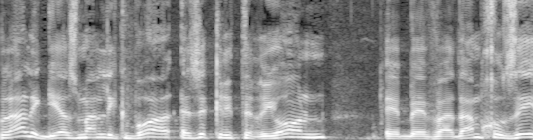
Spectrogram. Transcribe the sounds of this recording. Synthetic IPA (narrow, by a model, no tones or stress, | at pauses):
lalhiɡiazmanlikboaʔe̞zekʁit̪eʁjo̞n | beveaadamχozi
